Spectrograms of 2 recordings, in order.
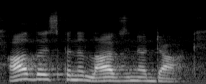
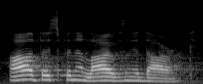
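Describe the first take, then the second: The two takes are said the same way.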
